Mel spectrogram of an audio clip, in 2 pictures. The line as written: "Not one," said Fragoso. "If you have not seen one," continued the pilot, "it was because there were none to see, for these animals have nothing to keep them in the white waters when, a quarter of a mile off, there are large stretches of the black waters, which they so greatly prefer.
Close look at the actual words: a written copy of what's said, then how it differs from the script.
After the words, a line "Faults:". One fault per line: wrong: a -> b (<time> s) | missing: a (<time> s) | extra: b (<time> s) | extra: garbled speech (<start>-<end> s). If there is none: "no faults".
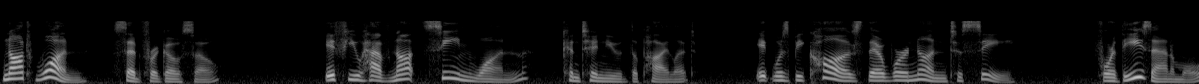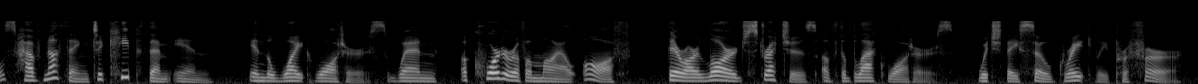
"Not one," said Fragoso. "If you have not seen one," continued the pilot, "it was because there were none to see, for these animals have nothing to keep them in in the white waters when, a quarter of a mile off, there are large stretches of the black waters, which they so greatly prefer.
Faults:
extra: in (14.5 s)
